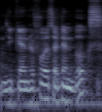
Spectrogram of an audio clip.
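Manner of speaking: ordinary talk, nothing marked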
